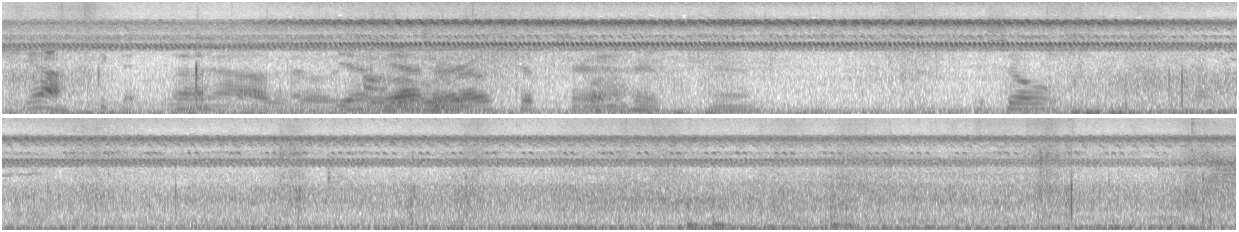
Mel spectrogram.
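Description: Crickets trilling in a steady, continuous high-pitched chorus, with faint talk during the first five seconds.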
